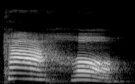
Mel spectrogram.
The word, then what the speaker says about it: carro: da palavra e já quando ele tem o som forte no meio da palavra ele vai ter que ter dois erres como é o caso de carro o carro se escreve com dois R porque se eu escrever com apenas um R como que vai ficar a palavra caro e a palavra que eu quero não é caro é carro então para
